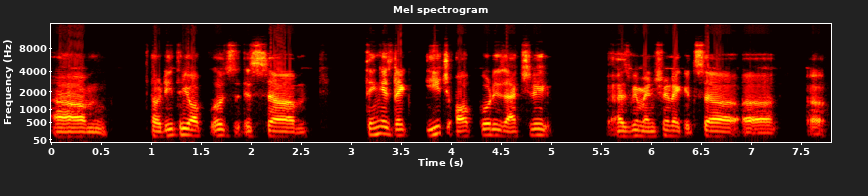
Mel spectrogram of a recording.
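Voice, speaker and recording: A man with a medium-pitched voice presents his project as a mentee in a casual online meeting, answering technical questions hesitantly with lots of fillers and restarts. The audio quality is poor.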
